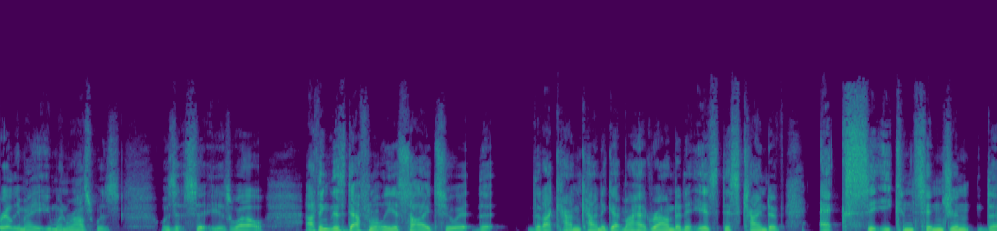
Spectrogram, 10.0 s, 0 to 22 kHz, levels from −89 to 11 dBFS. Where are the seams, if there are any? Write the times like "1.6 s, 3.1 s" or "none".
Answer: none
